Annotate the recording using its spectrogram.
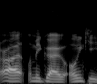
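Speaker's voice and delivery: ordinary delivery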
